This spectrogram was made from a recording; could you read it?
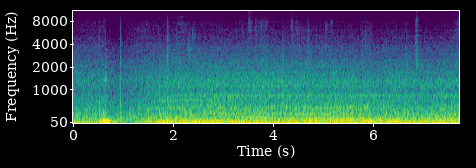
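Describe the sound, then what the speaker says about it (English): A large truck passing on a road in Deming, New Mexico, a steady loud engine and tire rumble heard from inside a waiting vehicle, holding constant through the stretch without any talk. "As soon as I let this truck go by."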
